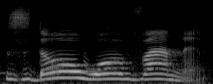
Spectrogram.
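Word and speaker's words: zdołowany: Як варіант, теж можемо сказати, що хтось є здоуваний. Знаю, складно вимовляти це «у» і «в». Здоуваний. Тобто подавлений, бо знову «ду» – здоуваний.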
